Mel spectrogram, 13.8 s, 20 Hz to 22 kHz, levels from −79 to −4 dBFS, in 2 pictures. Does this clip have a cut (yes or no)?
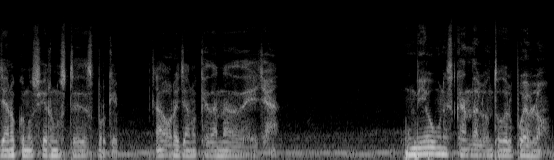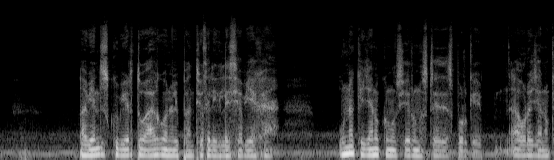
yes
